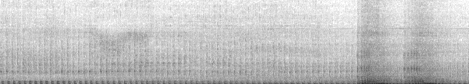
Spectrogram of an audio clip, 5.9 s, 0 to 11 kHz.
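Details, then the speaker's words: 2016 KTM RC 390 BS3, single owner, about 5,000 km, ECU checked, starts and idles with a steady, even single-cylinder thump, then two clean throttle blips. A small clutch-cable issue is noted. Normal idle and revving. "Just first തന്നെ ഒന്ന് sound ഒന്ന് just കേൾപ്പിച്ചു തരാം just ഒറ്റ സെൽഫിയിൽ തന്നെ വണ്ടി start ആവുകയാണ്"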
